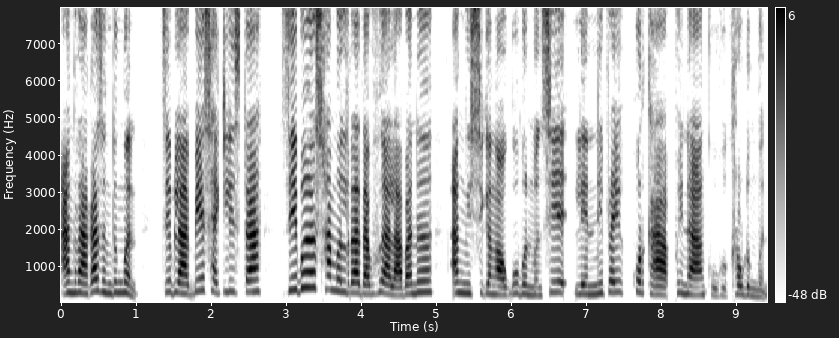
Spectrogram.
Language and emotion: Bodo, angry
